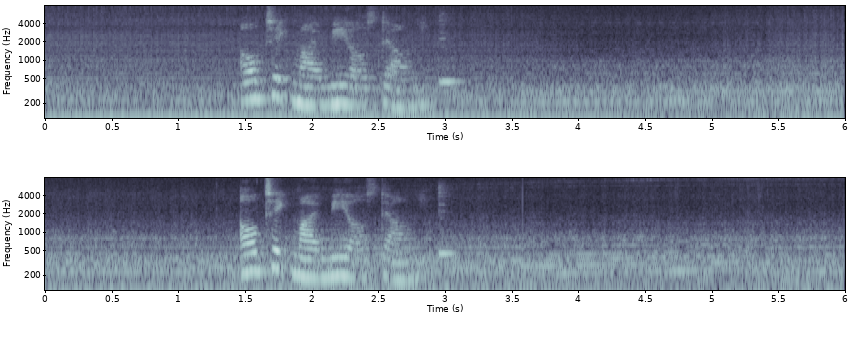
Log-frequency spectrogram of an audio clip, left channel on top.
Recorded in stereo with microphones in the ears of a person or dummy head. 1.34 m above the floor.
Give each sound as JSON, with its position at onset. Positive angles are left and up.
{"t": 1.5, "sound": "a woman speaking", "side_deg": -60, "distance_m": 0.5}
{"t": 3.0, "sound": "a cowbell", "side_deg": -50, "distance_m": 1.3}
